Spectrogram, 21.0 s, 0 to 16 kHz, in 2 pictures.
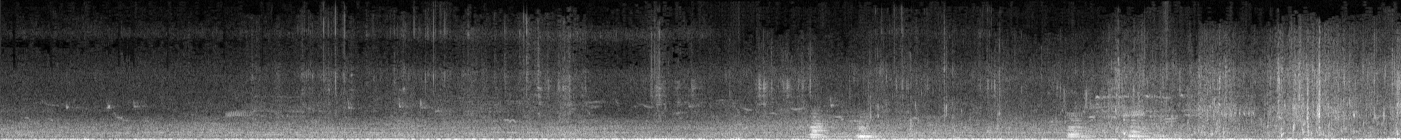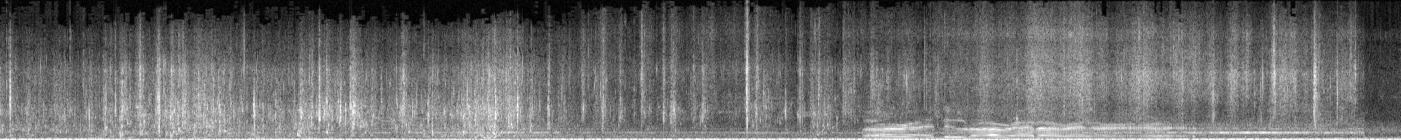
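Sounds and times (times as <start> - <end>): wind rumble on microphone: 0.0 - 21.0
fish splashing at surface: 8.3 - 20.7
crackling: 13.6 - 20.8.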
